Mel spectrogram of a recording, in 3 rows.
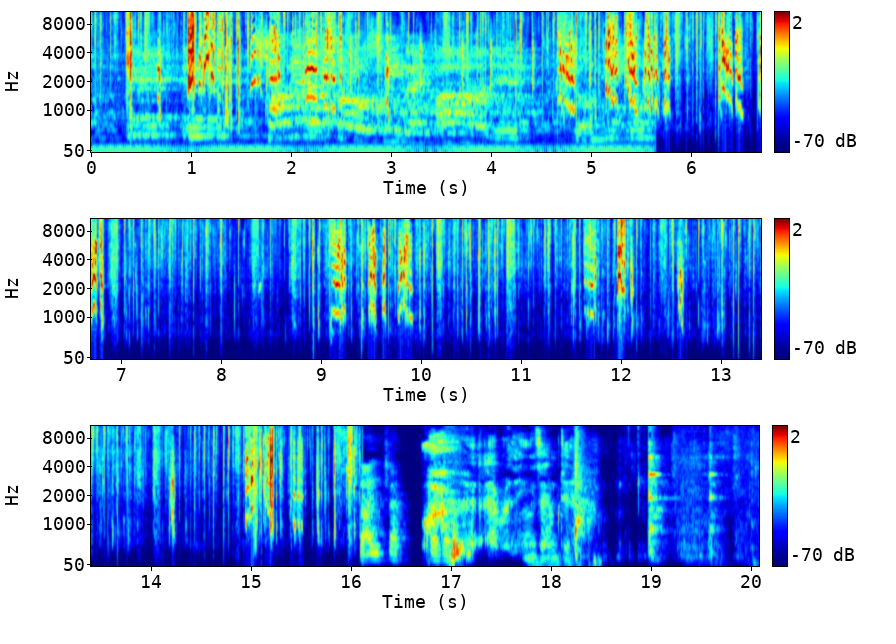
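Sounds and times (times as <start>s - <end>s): squeaky sucking noises: 0.0s - 7.1s, 8.2s - 16.1s
wet mouth clicks and lip smacks: 0.2s - 16.1s.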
